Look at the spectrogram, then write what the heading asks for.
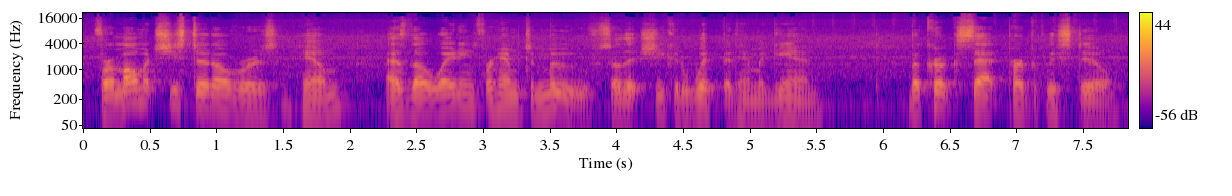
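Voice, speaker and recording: A man's voice: lowish voice, darkish tone, a little hiss or hum, poor audio. A man narrating a novel from a script as an audiobook reader.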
